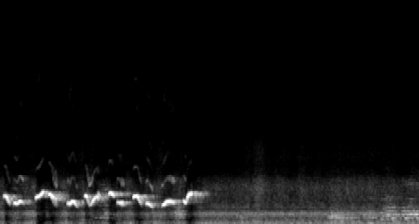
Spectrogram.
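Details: Lively robin song (gacor) used as masteran, a tutor recording for caged birds: a fast run of clear, looping whistled notes for two seconds, then it stops, leaving background hum and faint murmuring.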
